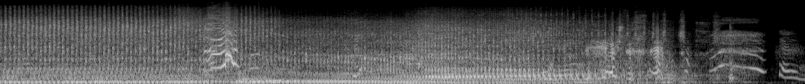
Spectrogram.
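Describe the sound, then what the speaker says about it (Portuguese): A boat's outboard motor runs steadily on a drought-shrunken Amazon river, a loud continuous low drone that fades near the end while voices and a few honking bird-like calls sound over it. "Pra funcionar o motor aqui, ó."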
